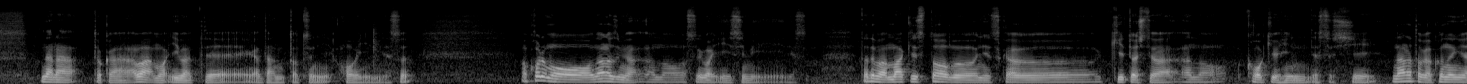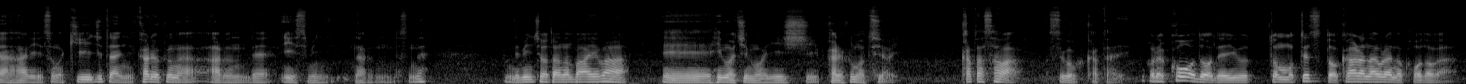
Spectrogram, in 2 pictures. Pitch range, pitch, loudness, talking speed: 95-120 Hz, 105 Hz, -29 LUFS, 305 characters per minute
